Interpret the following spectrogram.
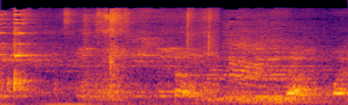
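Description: A few sharp metallic clinks and knocks from handling a steel LPG gas cylinder and its regulator, with faint music or humming underneath.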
